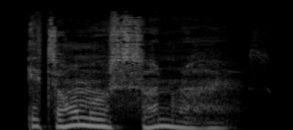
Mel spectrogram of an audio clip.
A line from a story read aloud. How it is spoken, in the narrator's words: whispered into my ear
